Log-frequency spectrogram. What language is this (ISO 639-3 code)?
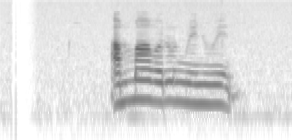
sin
